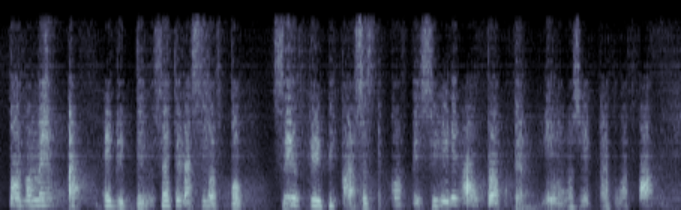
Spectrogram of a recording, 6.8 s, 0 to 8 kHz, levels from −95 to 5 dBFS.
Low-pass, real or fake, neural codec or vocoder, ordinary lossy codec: 7.2 kHz; fake; codec, 44.1 kHz, 0.9 kbps, DAC; none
